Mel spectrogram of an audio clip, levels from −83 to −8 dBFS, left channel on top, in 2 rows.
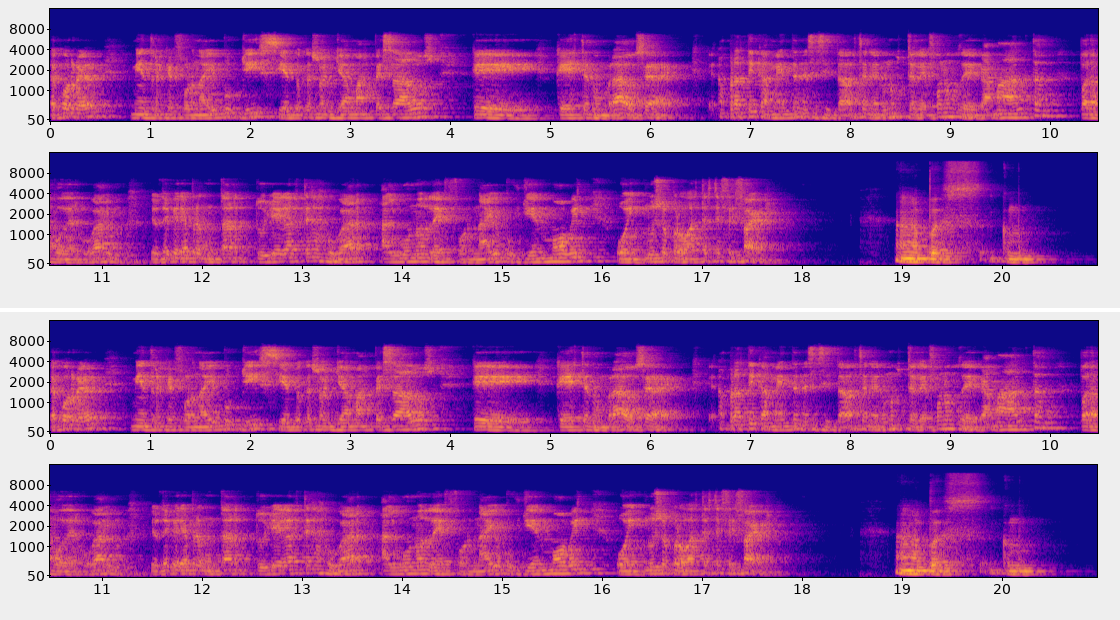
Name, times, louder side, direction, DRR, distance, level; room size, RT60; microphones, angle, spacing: voice 1, 0.0-17.7, equal, 10° left, -1 dB, 2.3 m, -29 dB
voice 2, 18.9-20.2, left 1 dB, 60° left, 1 dB, 2.2 m, -27 dB
13.5 x 4.9 x 7.8 m, 0.94 s
head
